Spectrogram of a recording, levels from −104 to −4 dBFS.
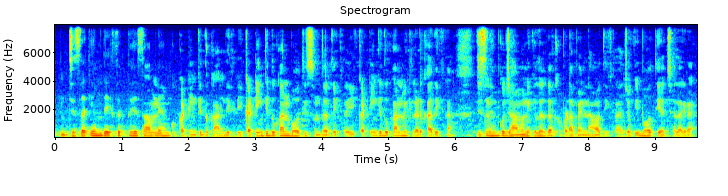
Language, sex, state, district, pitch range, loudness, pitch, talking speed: Hindi, male, Uttar Pradesh, Varanasi, 100-130 Hz, -30 LUFS, 120 Hz, 330 wpm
